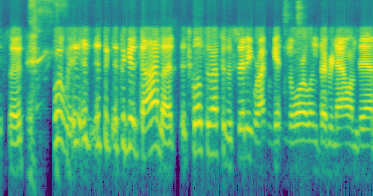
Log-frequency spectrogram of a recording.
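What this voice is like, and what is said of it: Mississippi or Louisiana accent. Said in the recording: “You sound like you have that Mississippi or kind of Louisiana accent.”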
